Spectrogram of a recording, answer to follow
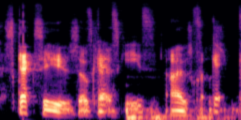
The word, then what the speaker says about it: Skeksis: It's Skeksis. Okay. Skeksis. I was close. I can't pronounce it.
